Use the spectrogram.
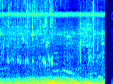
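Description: Water is poured into a tamarind curry of snakehead (korramenu) fish cooking on a stove, making a steady, close trickling splash that runs about two seconds and then stops abruptly.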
